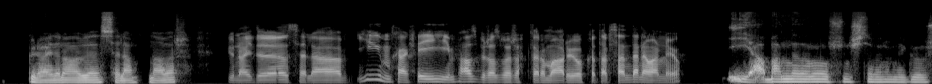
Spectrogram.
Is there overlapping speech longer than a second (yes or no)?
no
